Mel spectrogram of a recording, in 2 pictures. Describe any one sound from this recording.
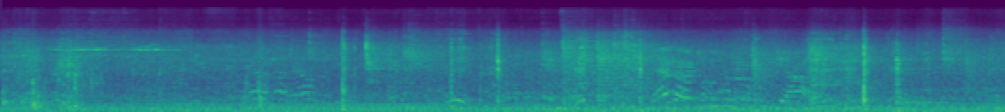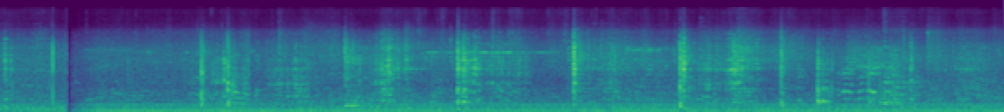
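A metal ladle scrapes and stirs rice in a large metal pot.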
